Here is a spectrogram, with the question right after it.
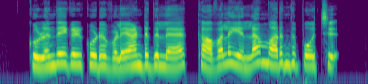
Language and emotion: Tamil, happy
